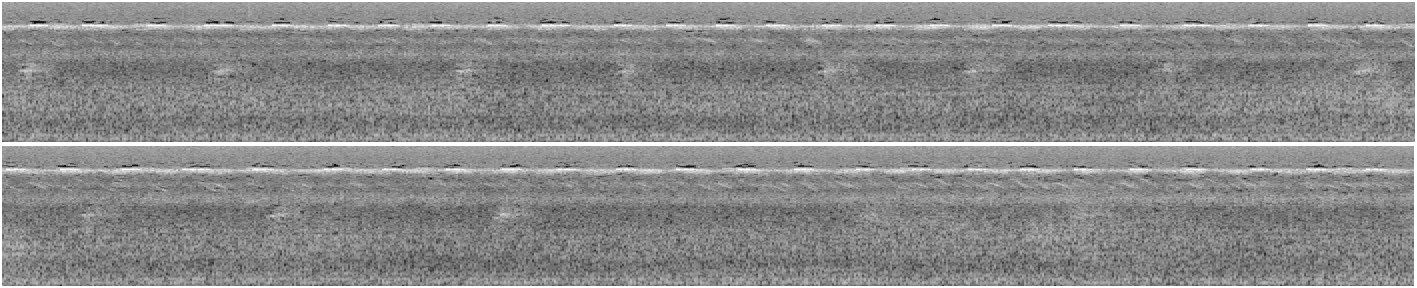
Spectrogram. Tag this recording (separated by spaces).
ambience atmosphere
